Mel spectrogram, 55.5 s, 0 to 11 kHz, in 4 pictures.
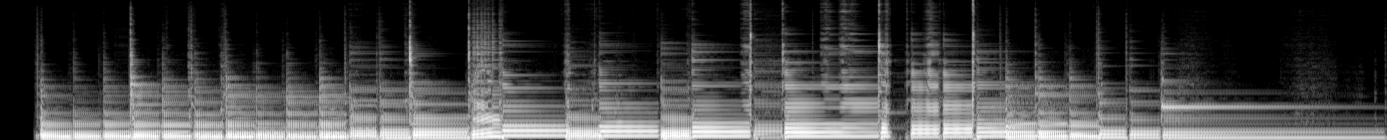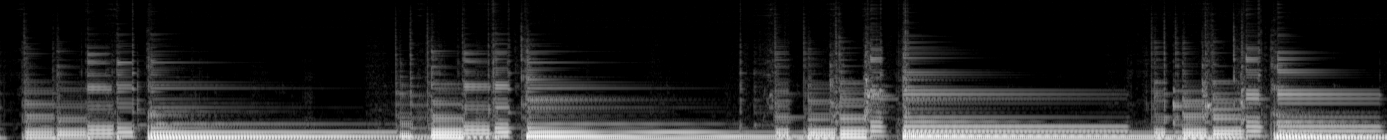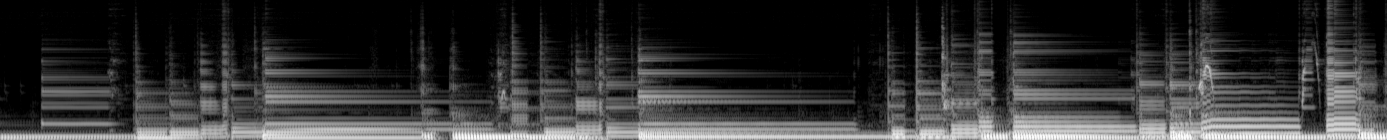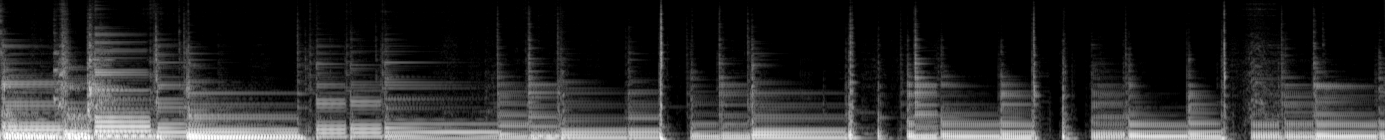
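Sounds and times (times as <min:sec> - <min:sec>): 
blues bass track: 0:00.0 - 0:55.4.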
